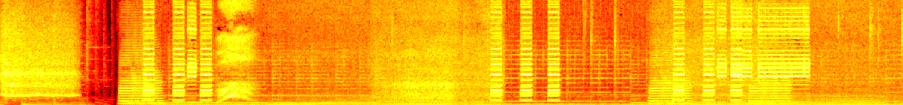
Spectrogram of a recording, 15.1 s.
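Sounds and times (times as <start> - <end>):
background music: 0.0 - 15.0
cartoon car horns honking: 2.0 - 3.8, 8.1 - 9.5, 10.8 - 13.6.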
